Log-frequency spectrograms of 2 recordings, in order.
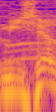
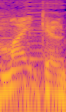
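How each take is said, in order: First: The name is said the French way. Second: The name is said the English way. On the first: The speaker calls it right. "sería así como habría que pronunciar su nombre" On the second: The speaker calls it wrong. "no Michael"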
